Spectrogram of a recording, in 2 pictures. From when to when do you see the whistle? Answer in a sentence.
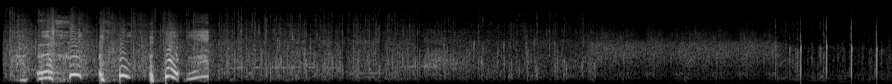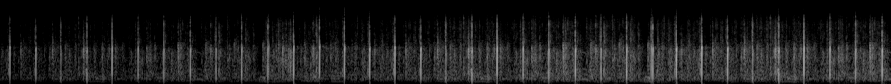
The whistle can't be heard in this clip.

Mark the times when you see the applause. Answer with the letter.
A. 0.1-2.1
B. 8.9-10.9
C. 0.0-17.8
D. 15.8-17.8
C.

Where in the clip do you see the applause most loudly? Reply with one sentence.
The loudest moment of the applause is at 15 seconds.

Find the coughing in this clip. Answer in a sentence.
You can hear the coughing from 0.1 to 2.1 s.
